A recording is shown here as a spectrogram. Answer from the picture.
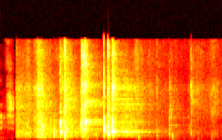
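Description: Large cardboard shipping box being cut open with a knife, with a rapid run of scraping and ripping noises as the blade slits the tape and cardboard.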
